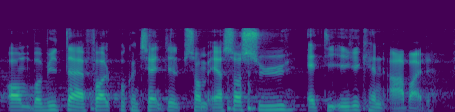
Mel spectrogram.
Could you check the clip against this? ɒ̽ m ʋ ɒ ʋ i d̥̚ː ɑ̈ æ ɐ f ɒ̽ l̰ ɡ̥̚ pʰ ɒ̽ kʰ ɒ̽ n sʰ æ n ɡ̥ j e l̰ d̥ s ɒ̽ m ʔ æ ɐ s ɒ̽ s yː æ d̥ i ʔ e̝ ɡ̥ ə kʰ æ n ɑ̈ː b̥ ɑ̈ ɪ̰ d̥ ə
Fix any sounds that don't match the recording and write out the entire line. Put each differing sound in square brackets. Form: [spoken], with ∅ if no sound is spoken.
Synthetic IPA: ɒ̽ m ʋ ɒ ʋ i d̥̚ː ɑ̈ æ ɐ f ɒ̽ l̰ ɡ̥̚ pʰ ɒ̽ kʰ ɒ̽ n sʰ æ n [d̥] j e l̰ [b̥] s ɒ̽ m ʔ æ ɐ s ɒ̽ s yː æ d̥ i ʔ e̝ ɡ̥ ə kʰ æ n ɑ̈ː b̥ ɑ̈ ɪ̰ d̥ ə

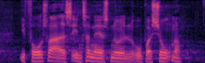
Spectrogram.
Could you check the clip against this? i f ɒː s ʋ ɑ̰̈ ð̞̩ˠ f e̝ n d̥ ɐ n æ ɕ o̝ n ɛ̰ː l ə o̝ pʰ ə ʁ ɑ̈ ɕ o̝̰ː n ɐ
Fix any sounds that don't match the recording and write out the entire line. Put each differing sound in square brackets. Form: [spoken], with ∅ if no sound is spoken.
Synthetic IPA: i f ɒː s ʋ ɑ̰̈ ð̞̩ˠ [s] e̝ n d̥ ɐ n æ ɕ o̝ n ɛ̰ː l ə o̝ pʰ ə ʁ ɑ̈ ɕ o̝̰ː n ɐ

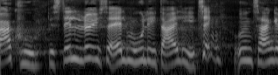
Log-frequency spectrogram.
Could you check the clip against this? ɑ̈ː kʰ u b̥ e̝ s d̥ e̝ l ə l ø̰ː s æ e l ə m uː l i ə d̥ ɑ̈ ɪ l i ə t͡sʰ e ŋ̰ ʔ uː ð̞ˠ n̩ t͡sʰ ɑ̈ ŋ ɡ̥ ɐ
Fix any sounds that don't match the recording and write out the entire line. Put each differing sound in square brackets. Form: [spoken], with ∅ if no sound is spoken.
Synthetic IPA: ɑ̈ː kʰ u b̥ e̝ s d̥ e̝ l ə l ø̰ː s æ [æ] l ə m uː l i ə d̥ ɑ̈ ɪ l i ə t͡sʰ e ŋ̰ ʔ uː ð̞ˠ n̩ t͡sʰ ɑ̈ ŋ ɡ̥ [ə]

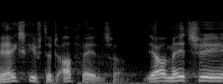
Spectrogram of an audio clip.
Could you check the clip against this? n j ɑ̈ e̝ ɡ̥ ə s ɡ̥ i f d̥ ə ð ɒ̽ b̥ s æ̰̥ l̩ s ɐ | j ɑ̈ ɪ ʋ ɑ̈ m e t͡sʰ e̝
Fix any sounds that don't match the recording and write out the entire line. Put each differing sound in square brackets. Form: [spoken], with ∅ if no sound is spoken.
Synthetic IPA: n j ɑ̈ e̝ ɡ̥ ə s ɡ̥ i f d̥ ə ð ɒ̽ b̥ [f] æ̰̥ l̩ s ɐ | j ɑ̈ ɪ ʋ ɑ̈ m e t͡sʰ e̝

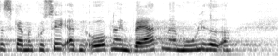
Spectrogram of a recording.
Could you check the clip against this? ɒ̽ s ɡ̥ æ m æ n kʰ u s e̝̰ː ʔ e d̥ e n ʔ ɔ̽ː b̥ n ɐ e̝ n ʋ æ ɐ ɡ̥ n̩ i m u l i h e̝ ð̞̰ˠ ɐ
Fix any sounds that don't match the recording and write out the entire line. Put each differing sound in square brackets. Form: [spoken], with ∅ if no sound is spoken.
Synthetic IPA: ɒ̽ s ɡ̥ æ m æ n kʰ u s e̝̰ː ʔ [æ] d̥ e n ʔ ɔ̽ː b̥ n ɐ e̝ n ʋ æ ɐ [d̥] n̩ [æ] m [uː] l i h e̝ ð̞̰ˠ ɐ

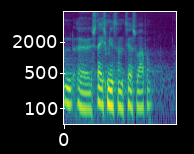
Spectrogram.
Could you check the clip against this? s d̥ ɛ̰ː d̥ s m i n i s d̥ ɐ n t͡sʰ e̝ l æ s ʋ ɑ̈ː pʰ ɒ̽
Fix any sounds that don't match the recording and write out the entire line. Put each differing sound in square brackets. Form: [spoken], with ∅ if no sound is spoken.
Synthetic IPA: s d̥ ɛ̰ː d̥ s m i n i s d̥ ɐ n t͡sʰ e̝ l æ s ʋ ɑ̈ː pʰ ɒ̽

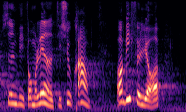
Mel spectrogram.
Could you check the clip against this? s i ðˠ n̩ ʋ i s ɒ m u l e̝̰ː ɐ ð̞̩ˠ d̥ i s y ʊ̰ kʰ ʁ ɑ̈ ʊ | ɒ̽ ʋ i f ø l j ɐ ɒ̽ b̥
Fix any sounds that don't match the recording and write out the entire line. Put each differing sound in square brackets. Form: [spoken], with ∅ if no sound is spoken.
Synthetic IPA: s i ðˠ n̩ ʋ i [f] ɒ m u l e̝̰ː ɐ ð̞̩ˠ d̥ i s y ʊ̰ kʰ ʁ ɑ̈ ʊ | ɒ̽ ʋ i f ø l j ɐ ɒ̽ b̥

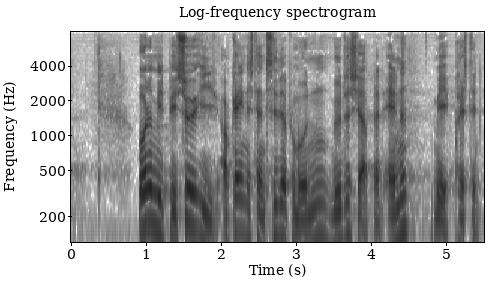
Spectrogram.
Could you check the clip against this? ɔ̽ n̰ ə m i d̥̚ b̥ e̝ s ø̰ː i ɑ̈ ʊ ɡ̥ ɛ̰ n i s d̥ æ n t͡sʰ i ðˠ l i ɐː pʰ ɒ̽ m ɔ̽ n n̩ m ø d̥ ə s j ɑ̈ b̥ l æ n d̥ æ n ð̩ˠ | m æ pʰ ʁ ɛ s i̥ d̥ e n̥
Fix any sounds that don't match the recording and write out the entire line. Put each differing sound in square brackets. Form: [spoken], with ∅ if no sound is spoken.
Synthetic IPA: ɔ̽ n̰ [ɐ] m i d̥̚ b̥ e̝ s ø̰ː i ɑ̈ ʊ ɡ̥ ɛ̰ n i s d̥ æ n t͡sʰ i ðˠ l i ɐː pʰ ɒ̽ m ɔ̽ n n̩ m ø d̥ ə s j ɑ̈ b̥ l æ n d̥ æ n ð̩ˠ | m [e] pʰ ʁ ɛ s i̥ d̥ e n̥

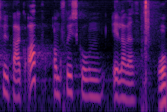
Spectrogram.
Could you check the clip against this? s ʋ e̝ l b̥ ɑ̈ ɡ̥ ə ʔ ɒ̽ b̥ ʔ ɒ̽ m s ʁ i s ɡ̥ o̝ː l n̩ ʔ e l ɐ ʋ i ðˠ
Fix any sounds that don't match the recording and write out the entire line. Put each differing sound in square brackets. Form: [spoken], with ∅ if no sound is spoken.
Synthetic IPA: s ʋ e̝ l b̥ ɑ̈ ɡ̥ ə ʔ ɒ̽ b̥ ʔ ɒ̽ m [f] ʁ i s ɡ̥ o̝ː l n̩ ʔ e l ɐ ʋ [æ] ðˠ

